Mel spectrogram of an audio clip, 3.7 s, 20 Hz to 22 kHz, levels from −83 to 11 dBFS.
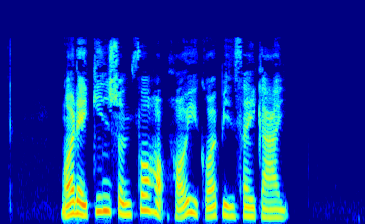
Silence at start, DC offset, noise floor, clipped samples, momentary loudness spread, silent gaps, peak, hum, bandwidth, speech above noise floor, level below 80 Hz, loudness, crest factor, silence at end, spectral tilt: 0.6 s; under 0.1%; -76 dBFS; under 0.1%; 8 LU; none; -2 dBFS; none; 11.5 kHz; 56 dB; -70 dBFS; -20 LUFS; 20 dB; 0.8 s; -5.5 dB/octave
